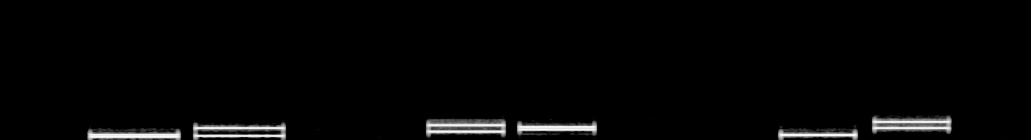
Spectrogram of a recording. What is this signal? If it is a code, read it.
Aircraft SELCAL, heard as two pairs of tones. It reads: AE-CM JQ-LP DE-MS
